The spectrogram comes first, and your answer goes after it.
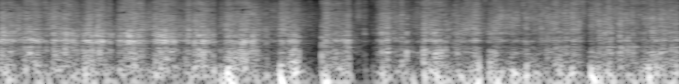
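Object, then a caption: Plastic bubble wrap sheet. Long nails scratch quickly across the small air bubbles of a clear plastic bubble wrap sheet held in both hands. The result is a dense, continuous crackling and crinkling that spans from low rumbles to bright, high hiss, with brief dips in loudness in the middle.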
